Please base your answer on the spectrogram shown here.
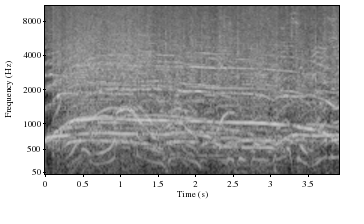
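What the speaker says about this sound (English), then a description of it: "Everyone get ready to cheer." Studio audience cheering and whooping loudly for the Muppets during a Good Morning America TV appearance, a dense sustained roar of excited voices with high shouts throughout.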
